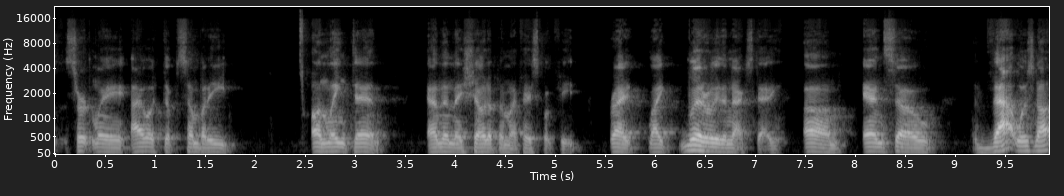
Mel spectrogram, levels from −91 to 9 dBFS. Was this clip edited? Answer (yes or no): yes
